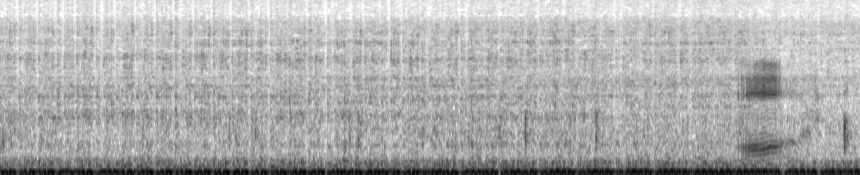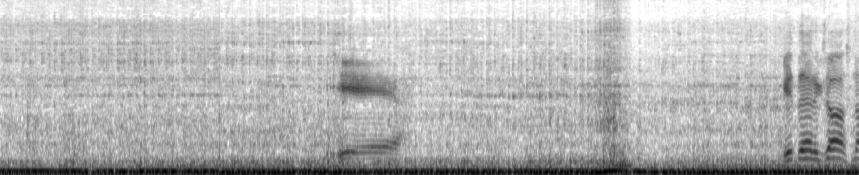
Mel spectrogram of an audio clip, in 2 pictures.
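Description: A Dodge street van with a custom side pipe exhaust runs steadily at a loud, low rumble for the whole stretch, with a few brief higher sounds over the engine.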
